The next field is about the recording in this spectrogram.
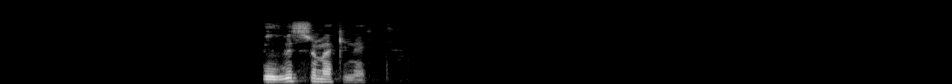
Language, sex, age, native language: Icelandic, male, 40-49, Icelandic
